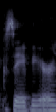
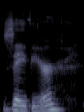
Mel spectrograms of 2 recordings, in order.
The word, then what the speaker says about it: Xavier: is Xavier um I I got corrected that it's not Xavier that it's Xavier even though it's spelled Xavier Xavier um that his dad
